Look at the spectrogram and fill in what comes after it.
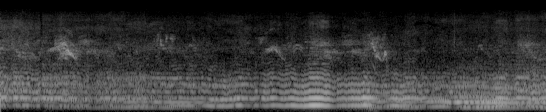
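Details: Short humming drone of a German wasp, with paper wasps also present: a buzzing tone with layered overtones that bends and wobbles in pitch, briefly louder midway, with a few faint high chirps.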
